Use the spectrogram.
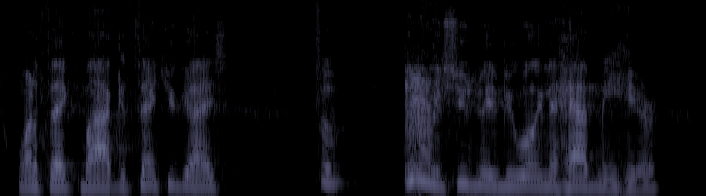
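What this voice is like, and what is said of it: Boston accent. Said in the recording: “there's my Boston accent coming right up”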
